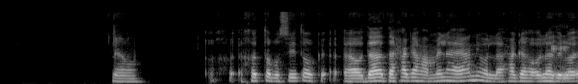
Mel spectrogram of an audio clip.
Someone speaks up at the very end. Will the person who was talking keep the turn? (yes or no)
no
